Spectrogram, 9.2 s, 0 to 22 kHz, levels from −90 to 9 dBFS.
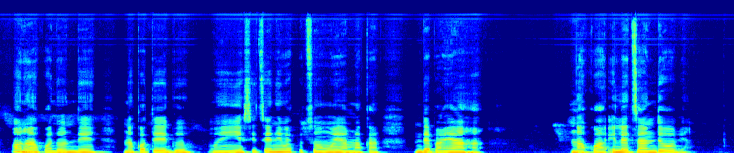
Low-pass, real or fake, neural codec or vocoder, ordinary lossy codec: none; real; none; none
